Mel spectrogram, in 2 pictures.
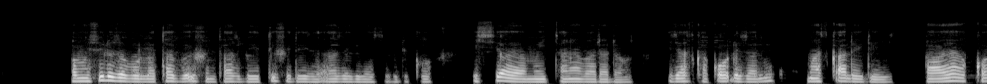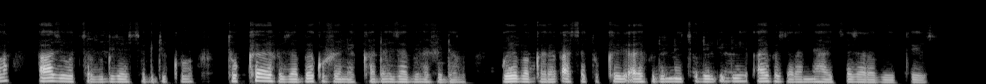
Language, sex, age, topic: Gamo, male, 25-35, agriculture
